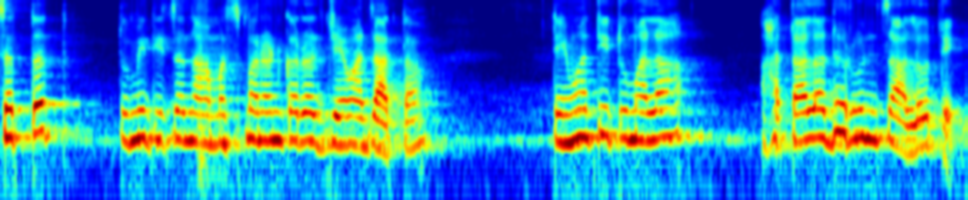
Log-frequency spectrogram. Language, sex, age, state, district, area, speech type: Marathi, female, 45-60, Maharashtra, Pune, urban, spontaneous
